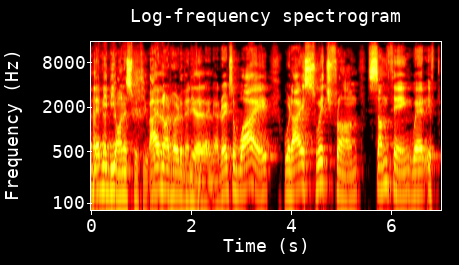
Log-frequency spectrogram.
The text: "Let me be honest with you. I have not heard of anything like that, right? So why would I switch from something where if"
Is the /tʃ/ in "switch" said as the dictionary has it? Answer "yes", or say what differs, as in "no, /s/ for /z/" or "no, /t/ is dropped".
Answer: yes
